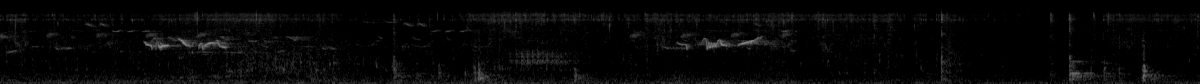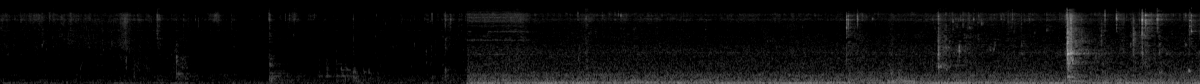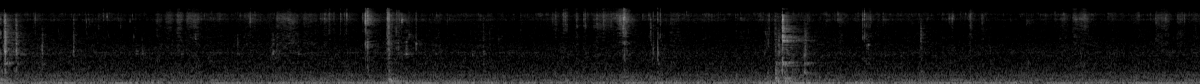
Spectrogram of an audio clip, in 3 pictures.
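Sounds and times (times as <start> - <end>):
small bird chirping: 0.0 - 5.6, 6.4 - 8.0
low steady rumble: 16.7 - 36.0.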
